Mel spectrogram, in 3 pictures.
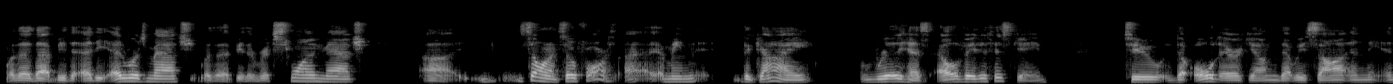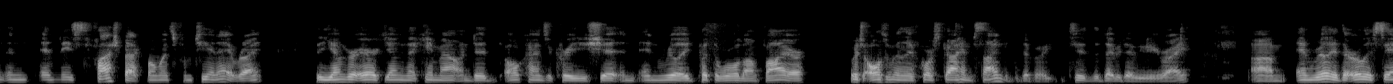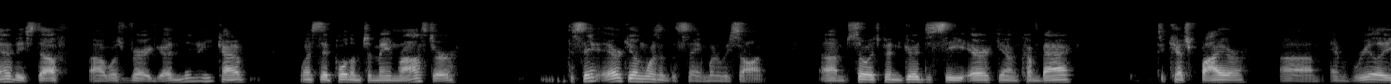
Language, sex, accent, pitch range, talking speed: English, male, American, 95-115 Hz, 195 wpm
